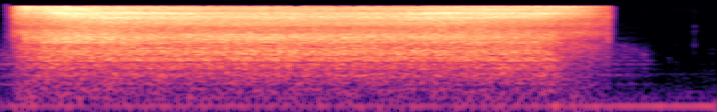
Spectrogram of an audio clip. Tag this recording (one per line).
blowing
wind
blow
hiss
air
